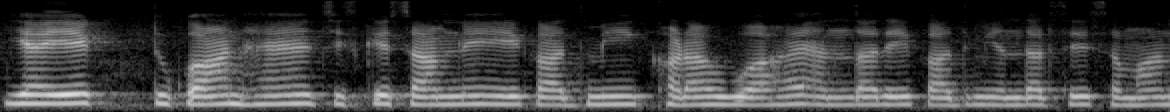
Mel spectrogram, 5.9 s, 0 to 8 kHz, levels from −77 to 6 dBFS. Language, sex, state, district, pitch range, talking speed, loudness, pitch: Hindi, female, Haryana, Jhajjar, 205-225 Hz, 175 wpm, -17 LUFS, 215 Hz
